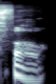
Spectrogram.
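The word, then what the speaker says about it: pho: __ ] it's it's foe it's foe Oh the Vietnamese noodle soup yeah it's foe oh yeah I'm not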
